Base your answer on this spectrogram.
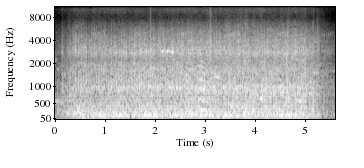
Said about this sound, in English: A bus pulls up on a country dirt road by some houses, and three black women get off it.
